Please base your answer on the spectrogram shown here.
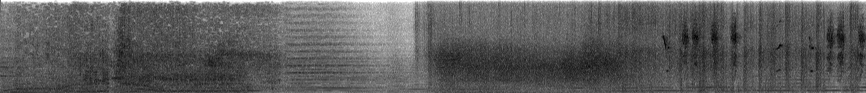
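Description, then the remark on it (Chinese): A black bear roars loudly in long, rough, gravelly bursts, with a brief lower, more tonal growl between two sustained roars. No one speaks. “连黑熊也站起来，挥舞双手，大喊。”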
